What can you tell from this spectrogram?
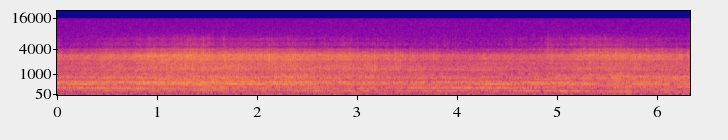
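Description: V8 stock-car engines at racing speed passing through the tri-oval. The sound swells to a peak about a second in, and the engine notes slide down in pitch as the cars go by. It is played from an old record.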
